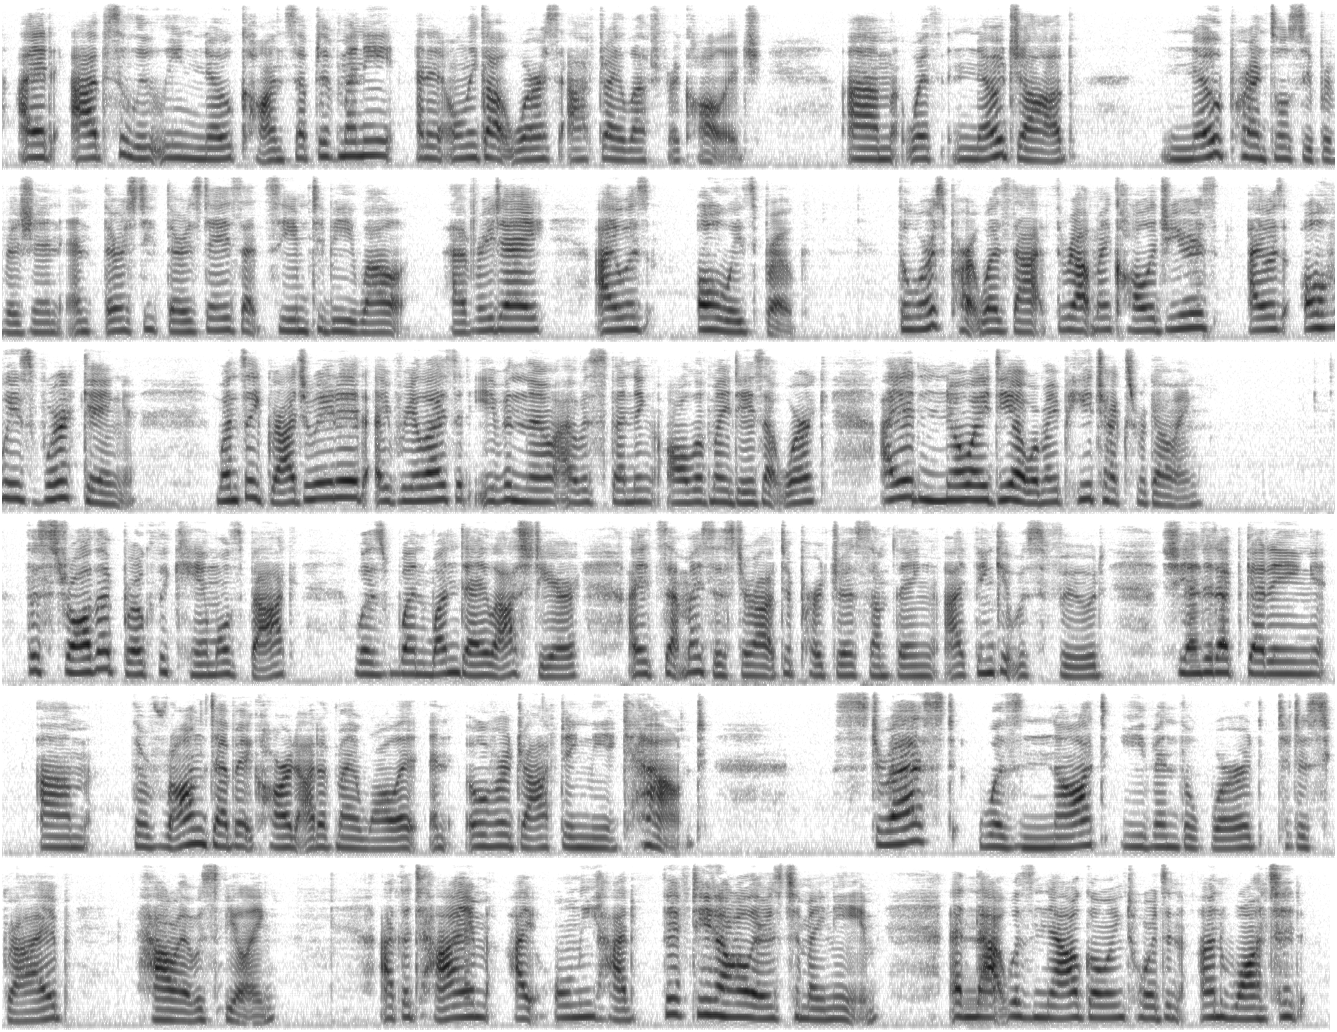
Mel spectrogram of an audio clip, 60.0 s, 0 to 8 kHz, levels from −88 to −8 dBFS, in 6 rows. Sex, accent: female, American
